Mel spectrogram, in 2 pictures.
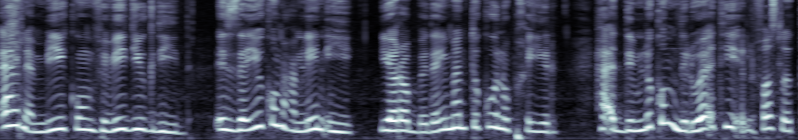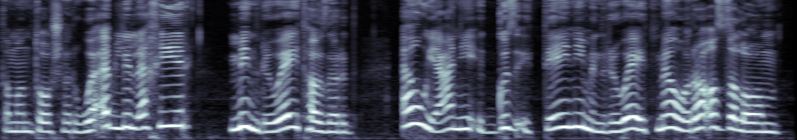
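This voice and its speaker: An Egyptian woman reading a novel aloud in a brisk, friendly manner as host of her story channel. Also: on the high side, expressive, darkish tone, no room sound, clean studio sound.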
